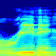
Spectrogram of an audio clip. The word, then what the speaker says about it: Reading: here that's what I'd like to know it's pronounced reading by the way actually oh I the funny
